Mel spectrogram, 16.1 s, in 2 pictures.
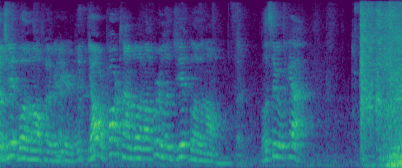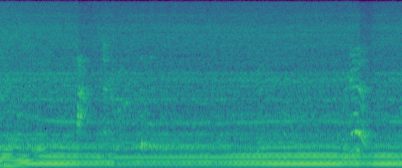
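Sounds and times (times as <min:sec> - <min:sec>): car engine starting and idling: 0:07.1 - 0:16.0.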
